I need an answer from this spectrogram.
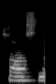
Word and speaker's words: cause: Đây là âm cause, đây là âm o trong cause.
